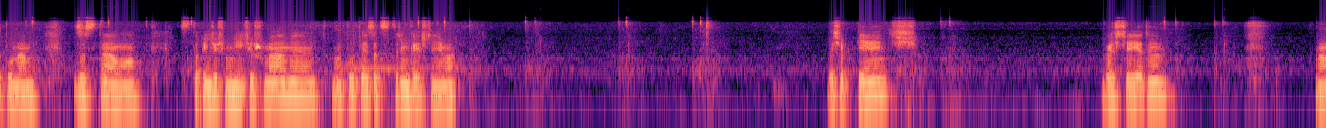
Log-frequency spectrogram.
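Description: Soft clicks sound as menu pages turn.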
